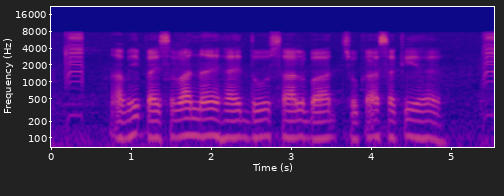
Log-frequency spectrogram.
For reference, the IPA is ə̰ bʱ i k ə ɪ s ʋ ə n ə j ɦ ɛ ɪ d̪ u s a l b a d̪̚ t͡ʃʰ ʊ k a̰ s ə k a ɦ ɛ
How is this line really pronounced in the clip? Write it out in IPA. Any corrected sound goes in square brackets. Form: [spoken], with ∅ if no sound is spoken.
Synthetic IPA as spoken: ə̰ bʱ i [p] ə ɪ s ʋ [a] n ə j ɦ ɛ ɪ d̪ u s a l b a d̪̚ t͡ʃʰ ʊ k a̰ s ə k [i] ɦ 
